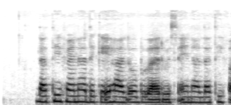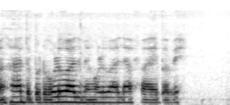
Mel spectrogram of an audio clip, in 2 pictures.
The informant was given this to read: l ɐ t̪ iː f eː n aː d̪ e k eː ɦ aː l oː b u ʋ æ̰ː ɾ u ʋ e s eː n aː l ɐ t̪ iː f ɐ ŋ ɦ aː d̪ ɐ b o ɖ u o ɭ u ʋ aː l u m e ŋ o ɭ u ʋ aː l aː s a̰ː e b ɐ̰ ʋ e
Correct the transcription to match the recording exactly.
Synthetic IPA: l ɐ t̪ iː f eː n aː d̪ e k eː ɦ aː l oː b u ʋ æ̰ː ɾ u ʋ e s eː n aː l ɐ t̪ iː f ɐ ŋ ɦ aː d̪ ɐ b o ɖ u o ɭ u ʋ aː l u m e ŋ o ɭ u ʋ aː l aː f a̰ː e b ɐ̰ ʋ e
